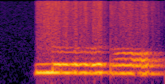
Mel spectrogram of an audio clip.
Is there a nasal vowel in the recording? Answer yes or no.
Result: no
